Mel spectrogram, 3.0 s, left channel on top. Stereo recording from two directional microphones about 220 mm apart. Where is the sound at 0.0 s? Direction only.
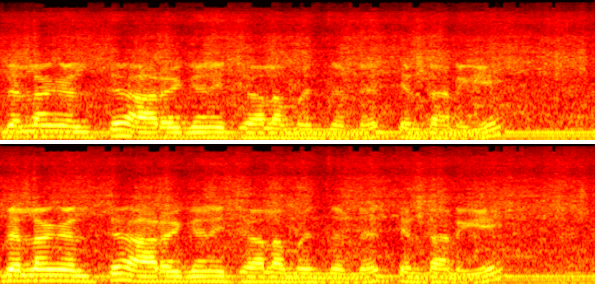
25° right (ahead or behind).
